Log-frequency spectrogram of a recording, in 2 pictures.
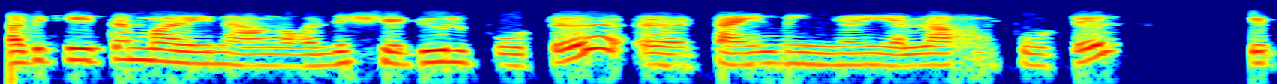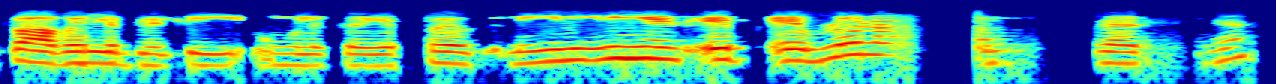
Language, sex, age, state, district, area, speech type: Tamil, female, 45-60, Tamil Nadu, Chennai, urban, conversation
